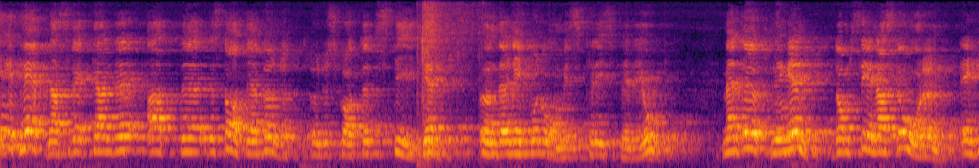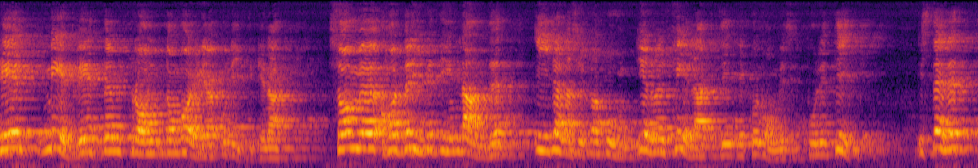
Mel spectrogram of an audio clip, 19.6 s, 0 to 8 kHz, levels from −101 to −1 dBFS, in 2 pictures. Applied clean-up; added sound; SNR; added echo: none; Shatter; 18 dB; reverberation time 1.1 s.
